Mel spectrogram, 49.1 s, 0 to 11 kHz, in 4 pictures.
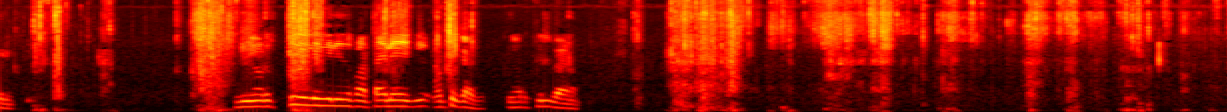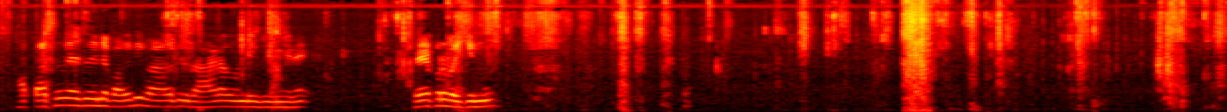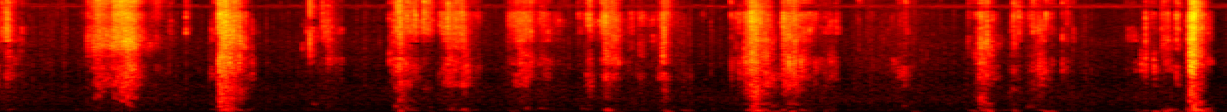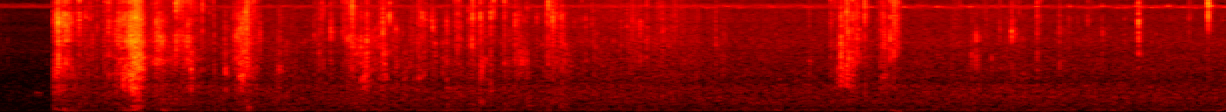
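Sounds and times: plastic sheet crinkling: 0.0s - 36.7s, 37.3s - 44.1s, 44.8s - 49.0s
faint steady hiss: 0.0s - 49.0s.

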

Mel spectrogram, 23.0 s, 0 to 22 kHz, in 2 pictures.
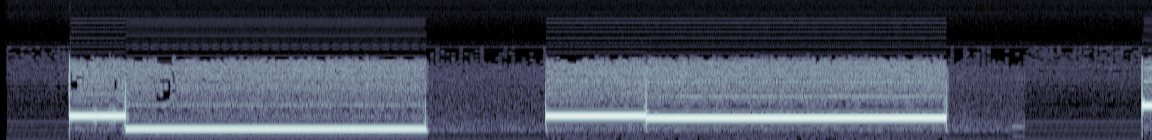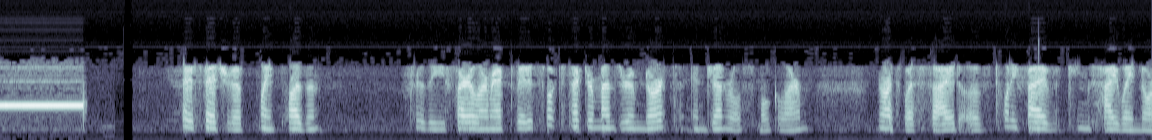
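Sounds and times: radio hiss: 13.1s - 23.0s.

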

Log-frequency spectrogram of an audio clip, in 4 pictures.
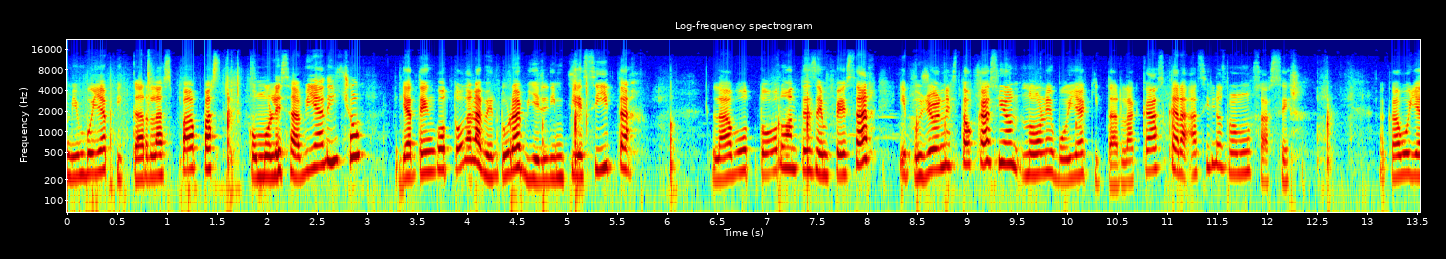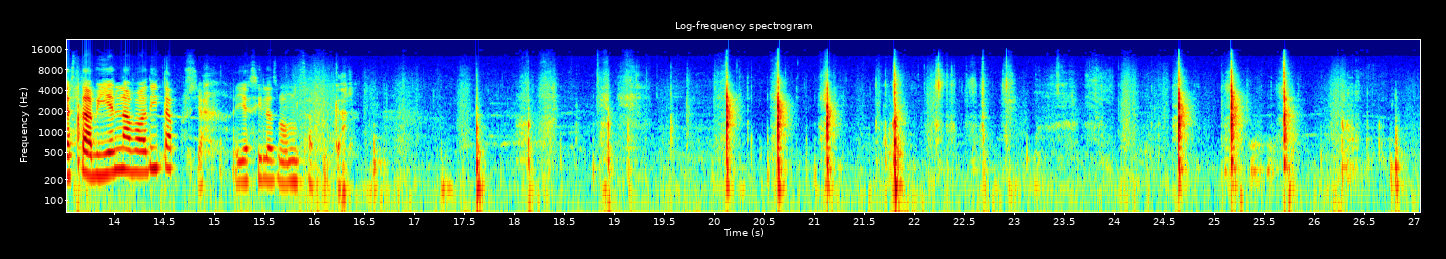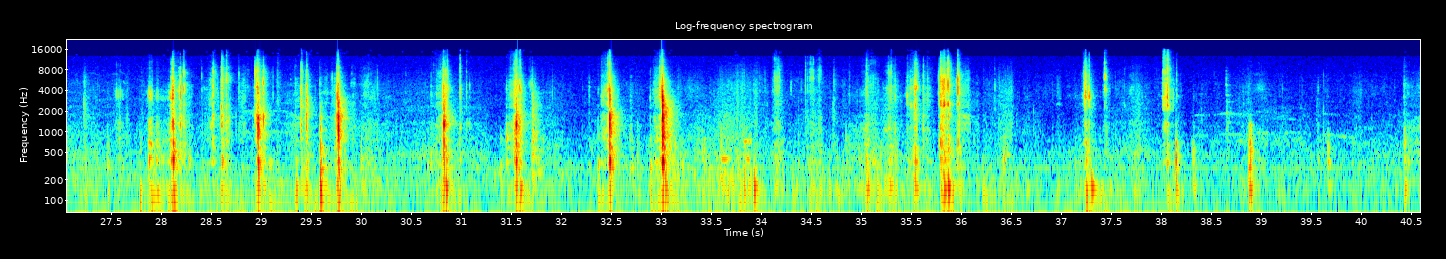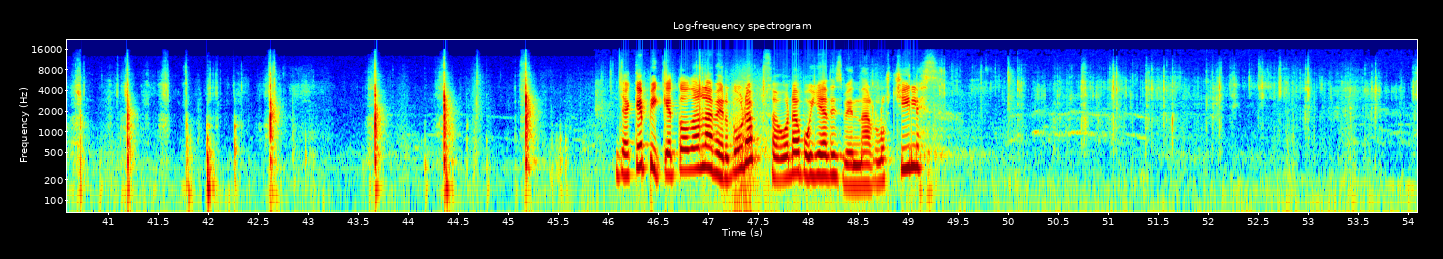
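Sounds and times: knife chopping on wooden board: 20.0s - 22.0s.

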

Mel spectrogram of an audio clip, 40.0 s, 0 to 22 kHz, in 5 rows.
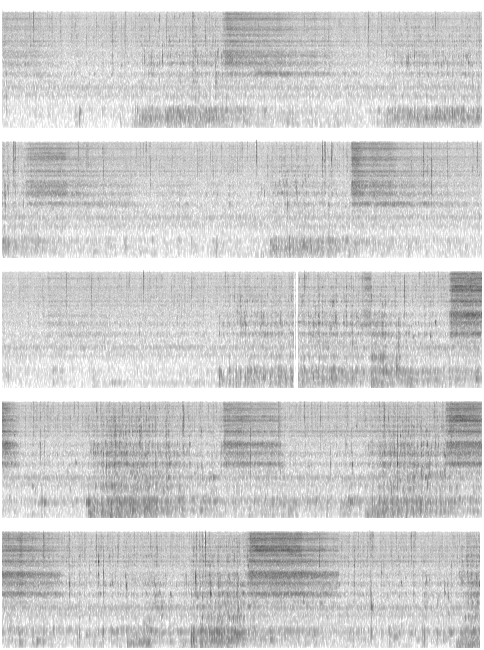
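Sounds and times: diver inhaling through regulator hiss: 0.0s - 0.8s, 3.6s - 5.9s, 8.4s - 10.3s, 13.8s - 15.8s, 23.4s - 24.5s, 27.6s - 29.0s, 31.4s - 33.2s, 36.0s - 37.8s
exhaled air bubbling underwater: 1.2s - 17.1s, 17.9s - 39.9s.

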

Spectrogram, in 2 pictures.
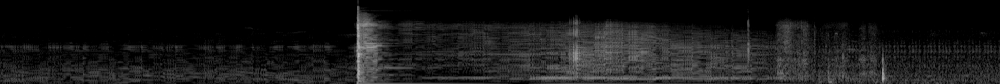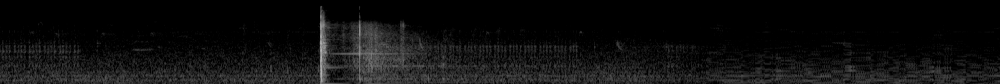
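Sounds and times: pellet striking crack: 3.6s - 8.9s, 13.2s - 15.4s
air rifle shot: 13.2s - 15.6s.

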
